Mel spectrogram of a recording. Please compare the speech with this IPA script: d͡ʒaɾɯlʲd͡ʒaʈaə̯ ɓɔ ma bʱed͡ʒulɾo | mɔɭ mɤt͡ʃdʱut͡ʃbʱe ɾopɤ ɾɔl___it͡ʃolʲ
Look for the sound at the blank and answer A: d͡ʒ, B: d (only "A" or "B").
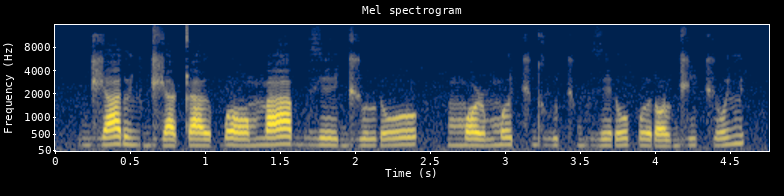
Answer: A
